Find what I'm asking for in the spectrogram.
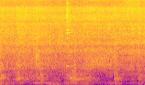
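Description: Chicken and masala sizzle and crackle in an oily pan while being stirred, a steady close frying hiss with brief scraping strokes and no talking.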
